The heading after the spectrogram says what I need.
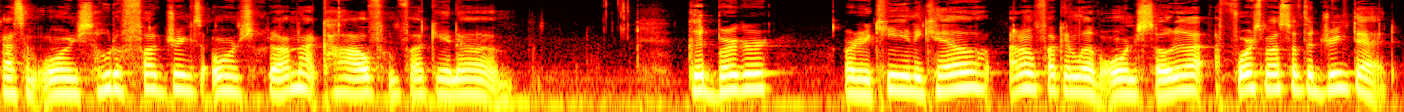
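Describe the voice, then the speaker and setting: A man hosting a podcast with a mellow, darker tone and a slightly high voice. He rants in a profane, mock-earnest way, circling back over his words. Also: steady tone, moderate pace. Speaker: podcast host. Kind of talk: comedic podcast monologue.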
